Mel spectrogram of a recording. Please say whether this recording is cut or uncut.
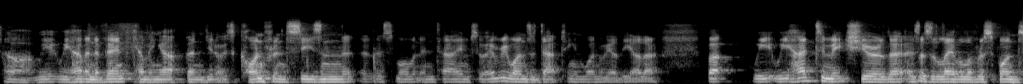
cut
